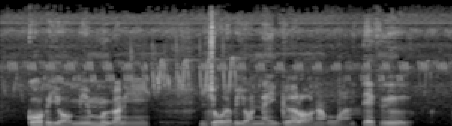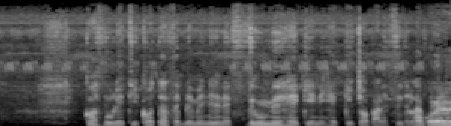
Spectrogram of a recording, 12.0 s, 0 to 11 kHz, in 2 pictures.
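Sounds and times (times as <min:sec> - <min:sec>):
faint insect chirps: 0:00.0 - 0:12.0
man talking: 0:00.4 - 0:05.5, 0:07.1 - 0:12.0.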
